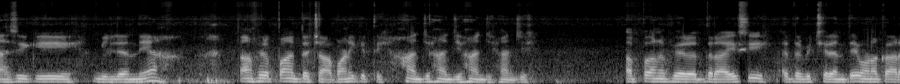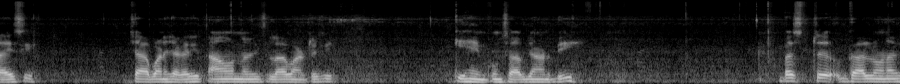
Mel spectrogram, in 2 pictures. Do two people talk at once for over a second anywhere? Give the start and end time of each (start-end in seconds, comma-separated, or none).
2.4-4.2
